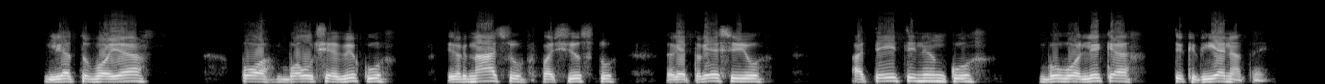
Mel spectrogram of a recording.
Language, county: Lithuanian, Klaipėda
